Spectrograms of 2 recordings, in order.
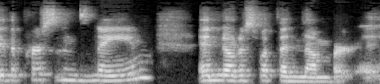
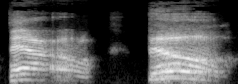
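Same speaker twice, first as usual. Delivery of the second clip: mock crying shout of the name; exaggerated frustrated wail. Shown as a demonstration. Teacher shows how to vent frustration with a mock wailing shout. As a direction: ham up a whiny frustrated cry. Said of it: "you can exaggerate the sound of it".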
